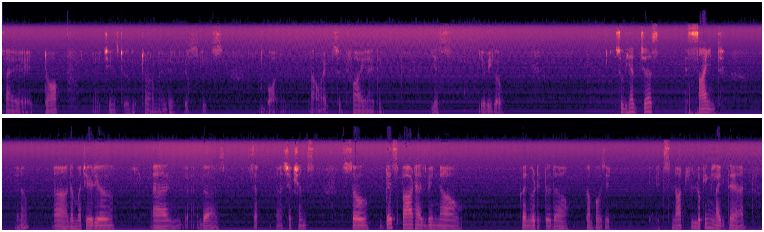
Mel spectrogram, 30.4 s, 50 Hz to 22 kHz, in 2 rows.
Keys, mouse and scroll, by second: 0.8 click, 2.9-5.5 typing, 6.4 click, 9.9-12.8 ctrl+alt+drag, 14.0-19.2 ctrl+alt+drag, 22.3 click, 27.3 click, 29.9-30.4 ctrl+alt+drag.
